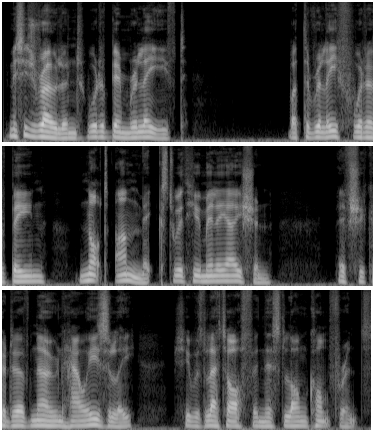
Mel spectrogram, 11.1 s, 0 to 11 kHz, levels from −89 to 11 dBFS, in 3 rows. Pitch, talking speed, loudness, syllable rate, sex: 115 Hz, 165 wpm, -21 LUFS, 5.2 syllables/s, male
